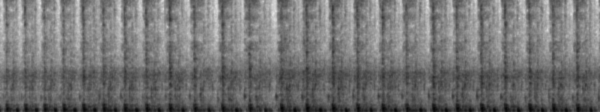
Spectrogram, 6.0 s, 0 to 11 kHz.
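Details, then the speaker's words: 1958 BMW R69 twin, untouched for over 10 years, fires on the first kick after fuel on and carbs tickled: even, steady putter at idle with no knocks, misses or rattles; normal idle. "was legitimately the first kick and she fires straight into life and it honestly sounds pretty good"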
